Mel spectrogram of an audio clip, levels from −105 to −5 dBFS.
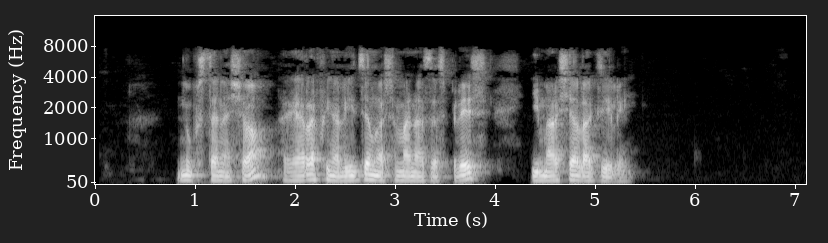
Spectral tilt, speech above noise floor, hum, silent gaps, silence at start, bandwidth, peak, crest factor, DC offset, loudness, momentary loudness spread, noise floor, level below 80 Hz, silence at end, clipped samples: -5.5 dB/octave; 68 dB; none; none; 0.8 s; 7.8 kHz; -2 dBFS; 20 dB; under 0.1%; -21 LUFS; 9 LU; -89 dBFS; -44 dBFS; 1.75 s; under 0.1%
